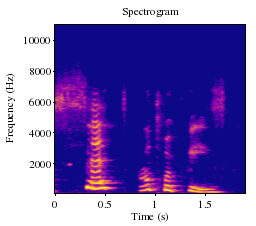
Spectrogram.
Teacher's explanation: So I'm going to link cette with entreprise. I'm not going to say cette entreprise, because if I do that, people are going to understand set as being 7, right?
